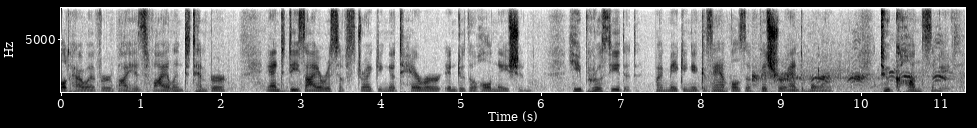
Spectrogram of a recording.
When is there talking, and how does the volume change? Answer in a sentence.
The talking can be heard from 0.0 to 11.2 s, at a steady volume.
